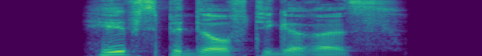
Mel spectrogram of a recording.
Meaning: strong/mixed nominative/accusative neuter singular comparative degree of hilfsbedürftig
- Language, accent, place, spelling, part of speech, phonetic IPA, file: German, Germany, Berlin, hilfsbedürftigeres, adjective, [ˈhɪlfsbəˌdʏʁftɪɡəʁəs], De-hilfsbedürftigeres.ogg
